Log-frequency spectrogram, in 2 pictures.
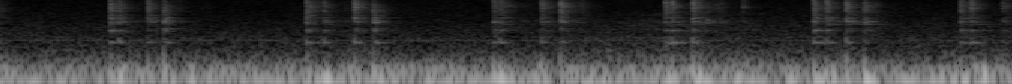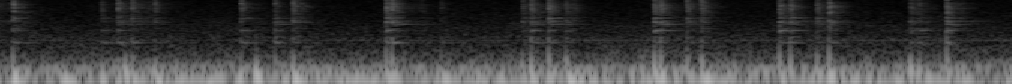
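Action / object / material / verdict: tap / aluminum drink can / aluminum / none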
